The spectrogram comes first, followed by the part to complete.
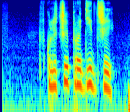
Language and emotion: Russian, angry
